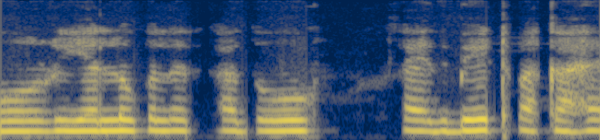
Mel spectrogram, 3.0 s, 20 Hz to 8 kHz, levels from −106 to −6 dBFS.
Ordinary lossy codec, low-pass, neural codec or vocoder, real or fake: none; none; none; real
